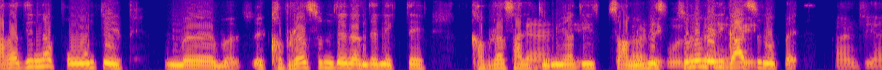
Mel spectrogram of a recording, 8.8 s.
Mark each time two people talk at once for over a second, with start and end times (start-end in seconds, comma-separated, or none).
5.2-7.6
